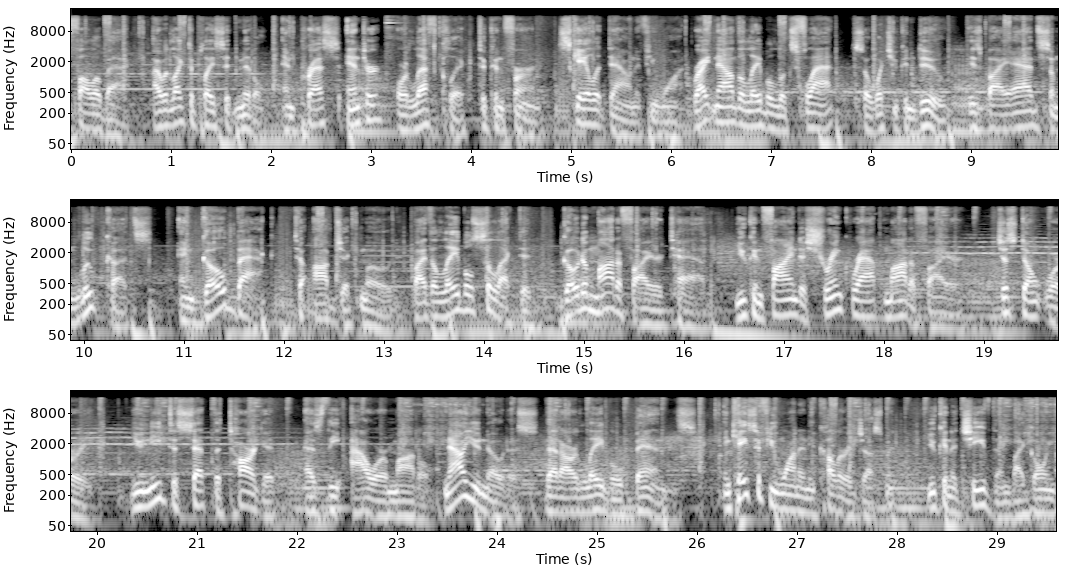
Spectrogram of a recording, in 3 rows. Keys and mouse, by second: 2.8 s, 6.7 Tab, 7.3 click, 8.0 ctrl+r, 9.5 click, 10.7 Tab, 12.0 g, 14.4 click, 18.4 click, 22.4 s, 23.8 g.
